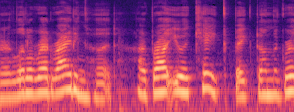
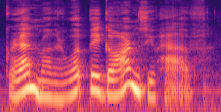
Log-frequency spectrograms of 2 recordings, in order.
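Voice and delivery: wide-eyed wonder; 7 dB louder than usual. Acted. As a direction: marvel at each strange feature. Girl wonders at grandmother.

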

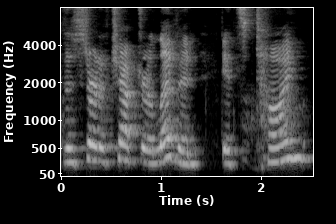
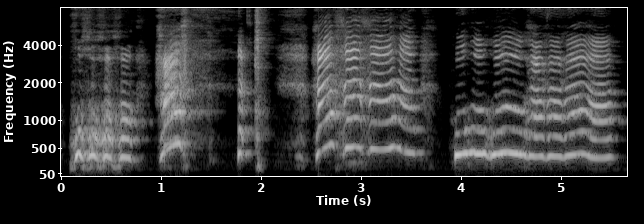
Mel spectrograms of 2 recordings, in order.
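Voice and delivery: monkey calls; 8 semitones higher than usual. Retold or imitated. Retelling the jungle sounds, high monkey whoops. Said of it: "That's a monkey".

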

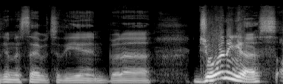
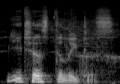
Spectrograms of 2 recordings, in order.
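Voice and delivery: normal talking voice

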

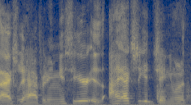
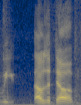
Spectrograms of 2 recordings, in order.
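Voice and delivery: usual speaking voice

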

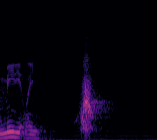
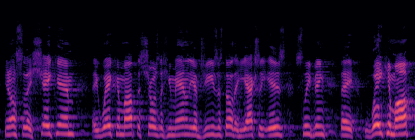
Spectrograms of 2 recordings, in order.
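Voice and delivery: ordinary talk

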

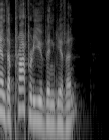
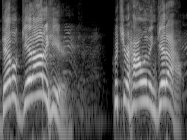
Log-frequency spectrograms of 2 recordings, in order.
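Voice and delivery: loud, higher mock rebuke of the devil; rebuking the devil; 7 semitones higher, 9 dB louder than usual. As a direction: command the devil out like chasing off a coyote. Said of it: "She's holding her ground".

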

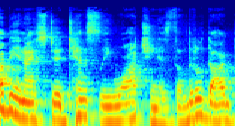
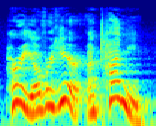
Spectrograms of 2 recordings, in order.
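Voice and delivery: urgent call; 8 semitones higher, 4 dB louder than usual. A narrator's reading. Tied up, calling for help.

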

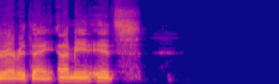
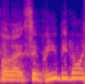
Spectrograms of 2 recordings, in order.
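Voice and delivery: playful high-pitched quote; high mock voice; 8 semitones higher, 3 dB louder, faster than usual. Thor voice in retold scene.

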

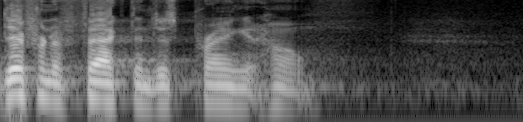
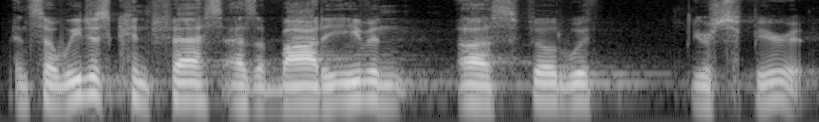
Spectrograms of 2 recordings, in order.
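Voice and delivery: earnest pastor's prayer to the congregation; public prayer. Acted. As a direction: lead the church in heartfelt prayer.

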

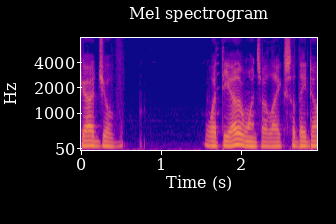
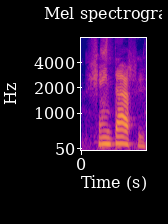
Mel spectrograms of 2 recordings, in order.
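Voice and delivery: higher, hammed-up Boston accent; mock Boston accent; 4 semitones higher than usual. Teasing a co-host with a mock Boston accent. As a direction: say it like a Boston guy. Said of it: "You're saying Boston".

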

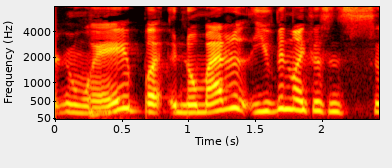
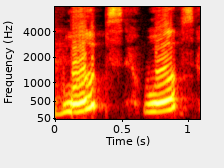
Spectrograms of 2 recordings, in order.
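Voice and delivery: loud mocking echo; loud, sing-song taunt; 2 semitones higher, 10 dB louder than usual. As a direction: throw it back at him mockingly. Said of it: "like, mocking him".

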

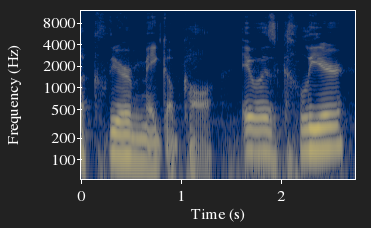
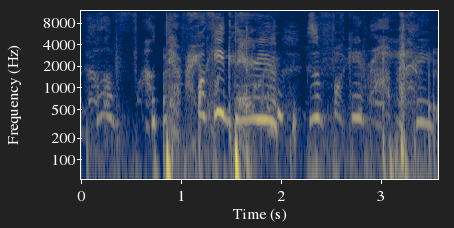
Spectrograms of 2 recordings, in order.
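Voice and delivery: high, squeaky mock outrage; mock outraged yell. Fan at home shrieking at the TV, high and squeaky. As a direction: squeal at the robbery. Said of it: "I'm yelling".

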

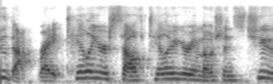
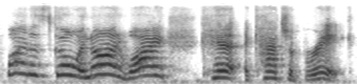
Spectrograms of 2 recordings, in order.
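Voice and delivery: exasperated; 9 semitones higher, slower than usual. Retold or imitated. Exasperated inner outcry.

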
